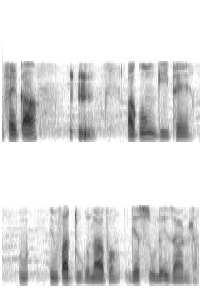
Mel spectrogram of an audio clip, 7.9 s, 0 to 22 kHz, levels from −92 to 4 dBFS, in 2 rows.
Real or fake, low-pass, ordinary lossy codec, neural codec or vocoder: real; 3.6 kHz; none; none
